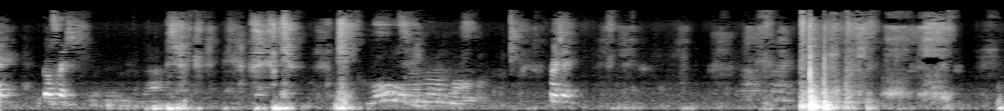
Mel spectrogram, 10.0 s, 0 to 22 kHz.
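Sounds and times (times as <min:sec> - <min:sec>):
loud thump: 0:08.0 - 0:08.6
bumping and rustling on stairs: 0:08.0 - 0:08.8.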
